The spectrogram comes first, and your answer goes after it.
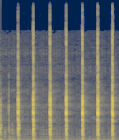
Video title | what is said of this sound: Harbor Freight jumpbox guts | up here sounds solid up here middle sounds solid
